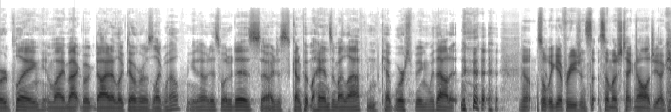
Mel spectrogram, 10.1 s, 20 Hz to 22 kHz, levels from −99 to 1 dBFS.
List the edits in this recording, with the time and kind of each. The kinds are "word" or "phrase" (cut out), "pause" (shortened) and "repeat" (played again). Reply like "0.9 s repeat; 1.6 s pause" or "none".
8.0 s pause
